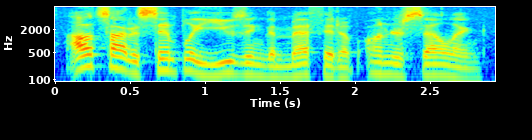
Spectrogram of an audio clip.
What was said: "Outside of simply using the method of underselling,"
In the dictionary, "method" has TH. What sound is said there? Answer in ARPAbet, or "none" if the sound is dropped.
TH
